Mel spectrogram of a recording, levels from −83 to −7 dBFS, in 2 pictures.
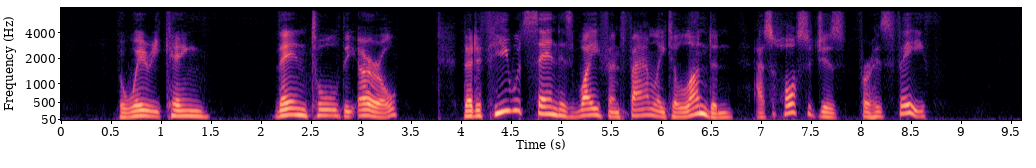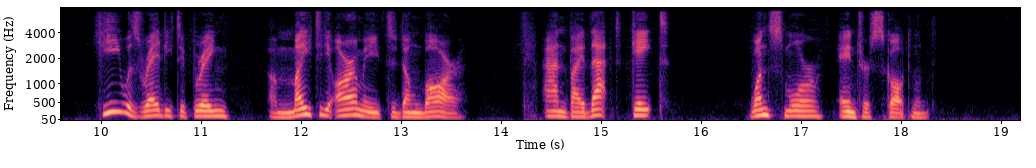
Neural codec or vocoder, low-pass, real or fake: codec, 16 kHz in and 24 kHz out, 0.9 kbps, LongCat-Audio-Codec, fine tuned four codebook decoder; 7.2 kHz; fake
